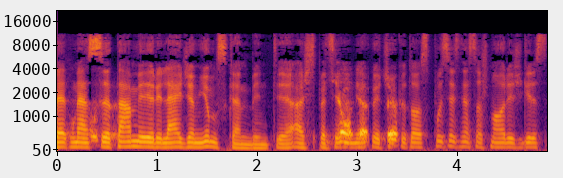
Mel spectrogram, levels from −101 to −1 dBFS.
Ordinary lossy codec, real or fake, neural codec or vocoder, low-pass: MP3, 48 kbps; fake; autoencoder, 48 kHz, 32 numbers a frame, DAC-VAE, trained on Japanese speech; 14.4 kHz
